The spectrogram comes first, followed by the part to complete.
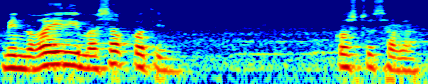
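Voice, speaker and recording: A man teaching a religious lesson, reciting Arabic phrases slowly and putting questions to his students. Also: sits high, darkish tone, slight background noise. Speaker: Islamic teacher.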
